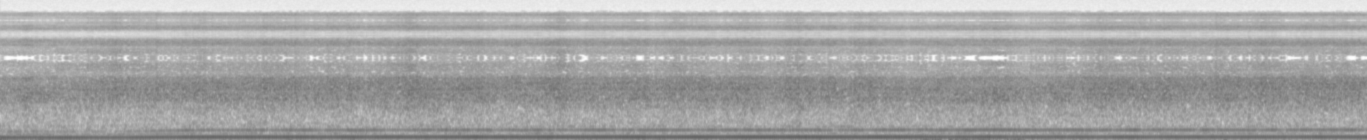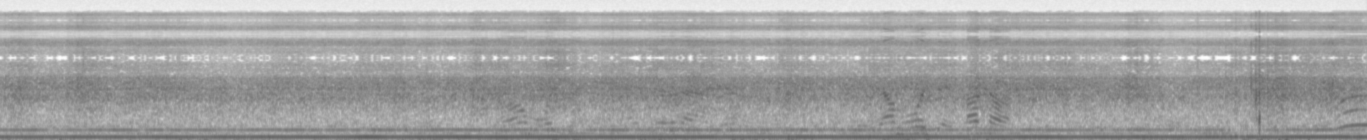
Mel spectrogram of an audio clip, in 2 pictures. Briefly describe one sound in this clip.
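A jet ski engine drones steadily and rises in pitch as it speeds up.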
